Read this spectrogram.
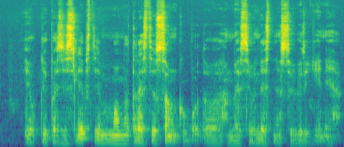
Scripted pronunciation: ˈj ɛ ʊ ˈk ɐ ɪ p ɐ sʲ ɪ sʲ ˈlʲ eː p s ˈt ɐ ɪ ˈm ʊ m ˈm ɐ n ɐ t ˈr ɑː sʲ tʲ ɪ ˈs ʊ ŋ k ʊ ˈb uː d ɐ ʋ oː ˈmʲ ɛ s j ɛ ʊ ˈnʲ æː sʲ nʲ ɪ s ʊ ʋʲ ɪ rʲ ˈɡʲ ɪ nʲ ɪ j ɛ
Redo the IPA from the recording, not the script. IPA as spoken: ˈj ɛ ʊ ˈk ɐ ɪ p ɐ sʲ ɪ sʲ ˈlʲ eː p s ˈt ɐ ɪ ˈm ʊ m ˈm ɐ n ɐ t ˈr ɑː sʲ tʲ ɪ ˈs ʊ ŋ k ʊ ˈb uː d ɐ ʋ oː ˈmʲ ɛ s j ɛ ʊ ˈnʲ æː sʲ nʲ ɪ s ʊ ʋʲ ɪ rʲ ˈɡʲ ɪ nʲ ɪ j ɛ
